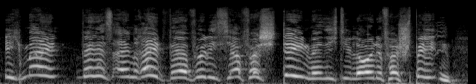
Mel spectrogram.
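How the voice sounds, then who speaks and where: An extremely high-pitched cartoon uncle bosses his guild around. The voice grumbles and reproaches fussily, as in a comic radio play. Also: moderate pace, sharp tone. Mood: impatient. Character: bossy, fussy cartoonish uncle, male guild leader.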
